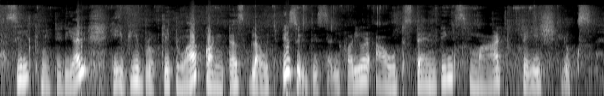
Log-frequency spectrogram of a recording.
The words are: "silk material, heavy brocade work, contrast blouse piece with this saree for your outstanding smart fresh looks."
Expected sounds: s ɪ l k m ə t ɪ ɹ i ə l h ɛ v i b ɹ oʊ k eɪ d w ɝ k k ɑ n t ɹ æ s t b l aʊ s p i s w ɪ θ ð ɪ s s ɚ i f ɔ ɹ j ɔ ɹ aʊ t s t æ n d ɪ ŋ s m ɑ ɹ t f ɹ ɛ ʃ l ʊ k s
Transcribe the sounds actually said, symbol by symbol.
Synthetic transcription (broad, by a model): s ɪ l k m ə t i ɹ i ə l h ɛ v i b ɹ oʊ k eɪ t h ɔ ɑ k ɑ n t æ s b l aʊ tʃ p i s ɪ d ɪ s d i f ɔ ɹ j ɔ ɹ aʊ t s t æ n d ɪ ŋ s m ɑ ɹ t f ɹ ɛ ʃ l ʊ k s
